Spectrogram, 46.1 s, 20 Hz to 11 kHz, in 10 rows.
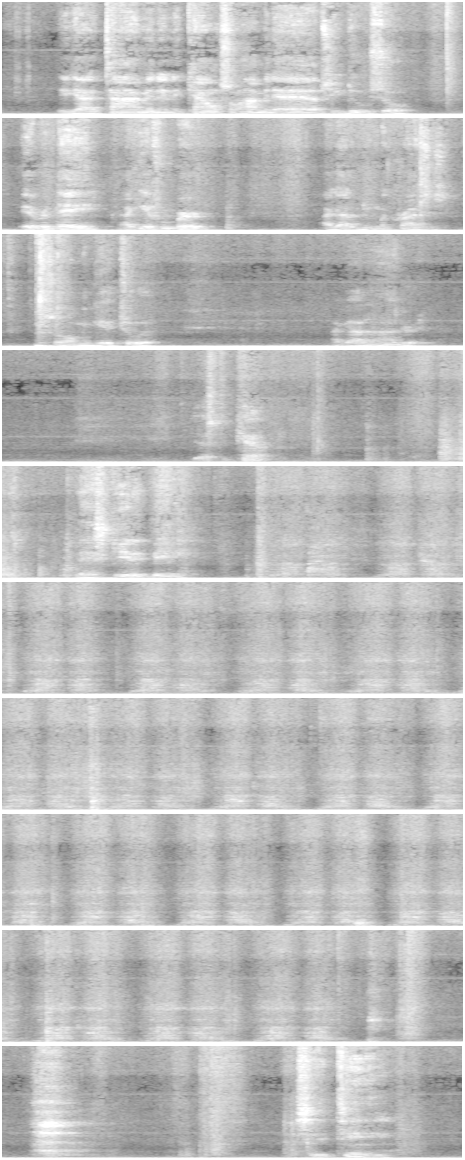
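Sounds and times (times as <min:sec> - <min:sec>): heavy breathing: 0:41.8 - 0:42.7.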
